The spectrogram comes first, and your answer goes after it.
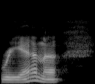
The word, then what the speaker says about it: Rihanna: If there's somebody, Rihanna, whose name is properly pronounced Rihanna, has just the Navy, I think it's called.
